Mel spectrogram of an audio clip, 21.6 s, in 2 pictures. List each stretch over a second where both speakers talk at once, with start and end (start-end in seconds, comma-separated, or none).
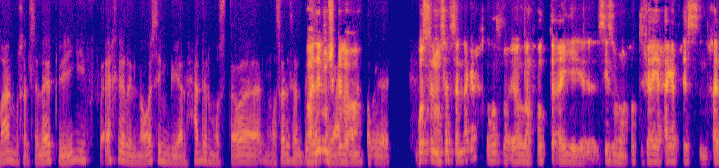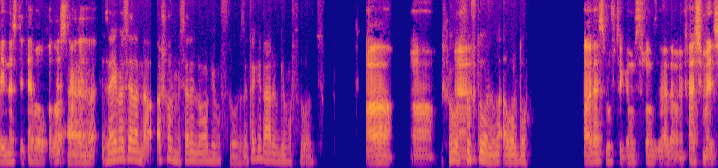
none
